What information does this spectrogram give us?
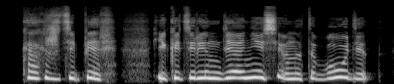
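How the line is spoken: Sobbing, interrupting. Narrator (Russian): всхлипнула Августа Николаевна, прерывая мужа

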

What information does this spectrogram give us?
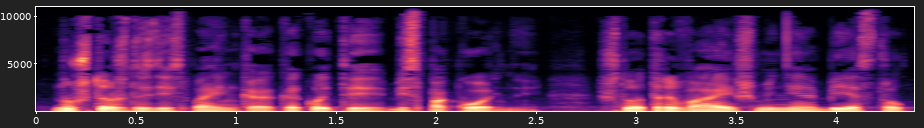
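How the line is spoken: Affectionate speech. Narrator (Russian): заговорила ласково

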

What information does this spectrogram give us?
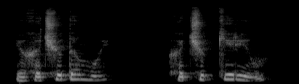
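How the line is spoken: Soft whisper. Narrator (Russian): тихо прошептала Алиса

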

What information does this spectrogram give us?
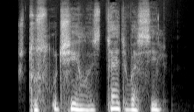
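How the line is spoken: Trembling voice. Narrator (Russian): дрожащим голосом спросила она

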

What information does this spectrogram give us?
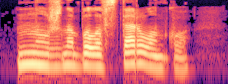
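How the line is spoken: Hissing to himself. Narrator (Russian): для себя прошипел муж

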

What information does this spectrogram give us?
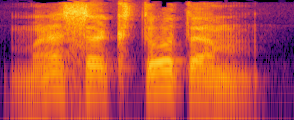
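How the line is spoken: Shout. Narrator (Russian): крикнул Эраст Петрович

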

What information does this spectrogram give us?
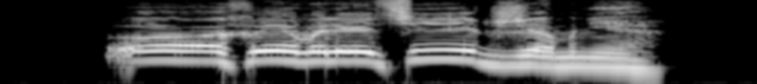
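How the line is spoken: Sad continuation. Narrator (Russian): печально продолжал

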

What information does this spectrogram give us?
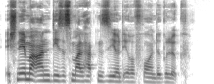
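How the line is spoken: Growling. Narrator (German): knurrt

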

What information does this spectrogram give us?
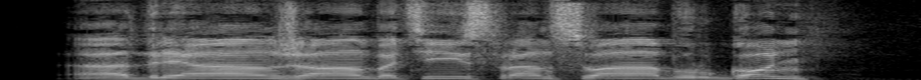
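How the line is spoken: Ringing male voice. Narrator (Russian): представился он звонким голосом

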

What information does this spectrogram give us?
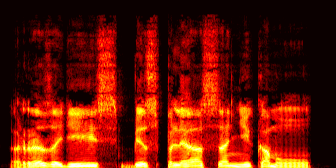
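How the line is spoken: Sly bass shout. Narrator (Russian): хитро улыбается и кричит басом

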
